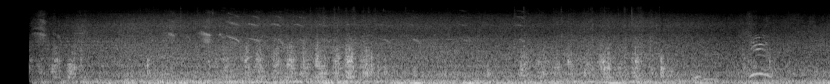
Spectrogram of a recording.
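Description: Wind rumbling on the microphone over outdoor beach ambience, with indistinct voices through it; it starts abruptly just after the opening.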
